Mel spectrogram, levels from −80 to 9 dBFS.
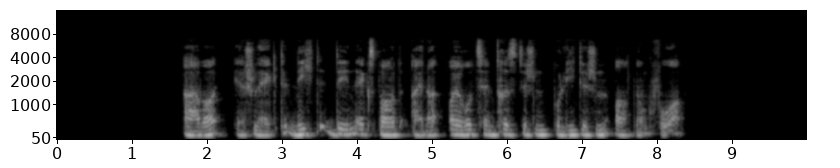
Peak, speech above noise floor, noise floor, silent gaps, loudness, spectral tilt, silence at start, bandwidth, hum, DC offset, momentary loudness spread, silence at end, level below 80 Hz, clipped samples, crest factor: -12 dBFS; 58 dB; -86 dBFS; none; -29 LUFS; -6 dB/octave; 1.65 s; 7.2 kHz; none; under 0.1%; 9 LU; 1.65 s; -68 dBFS; under 0.1%; 18 dB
